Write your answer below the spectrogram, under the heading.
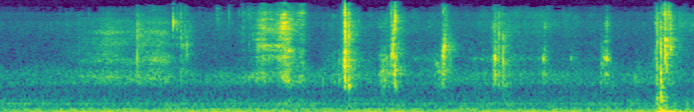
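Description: A person chewing a mouthful of canned herring fillet: a run of small mouth clicks and smacks. One heavy thump near the end.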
